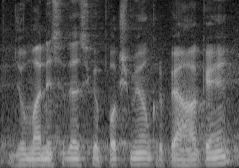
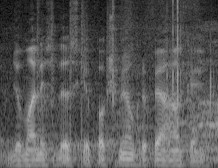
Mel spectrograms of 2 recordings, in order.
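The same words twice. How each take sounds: Both takes have the same delivery.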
